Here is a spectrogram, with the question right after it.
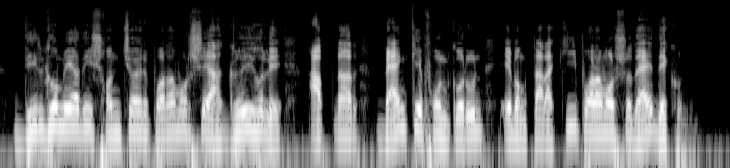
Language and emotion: Bengali, neutral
